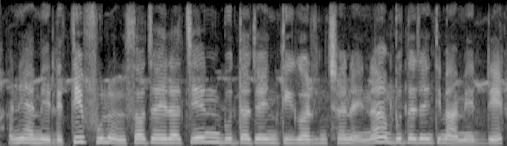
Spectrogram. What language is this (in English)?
Nepali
